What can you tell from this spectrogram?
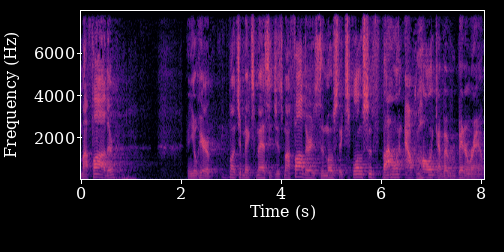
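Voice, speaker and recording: A man's medium-pitched voice with an American accent, ordinary pitch variation and a moderate pace, plus noticeable background noise and audible room echo. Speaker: guest speaker. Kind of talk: testimony. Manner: walks while talking; casual, with filler ums.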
